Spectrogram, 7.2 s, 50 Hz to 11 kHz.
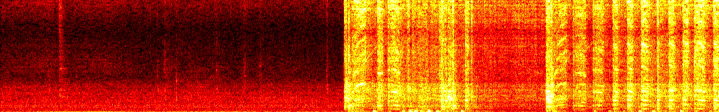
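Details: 1994 Geo Metro with electrical problems, cranked with starting fluid and throttle floored: steady cranking about three seconds, brief ragged catch that dies, then stops cranking; engine starved of fuel, fuel delivery fault.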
